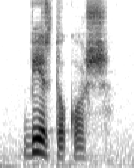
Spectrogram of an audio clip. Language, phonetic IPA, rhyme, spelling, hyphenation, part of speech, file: Hungarian, [ˈbirtokoʃ], -oʃ, birtokos, bir‧to‧kos, adjective / noun, Hu-birtokos.ogg
- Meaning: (adjective) 1. proprietary, propertied 2. possessive, genitive (of, or relating to the case of possession); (noun) 1. owner 2. possessor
